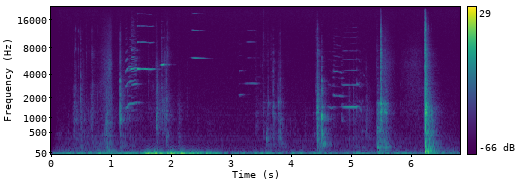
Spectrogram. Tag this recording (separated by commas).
Squeak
